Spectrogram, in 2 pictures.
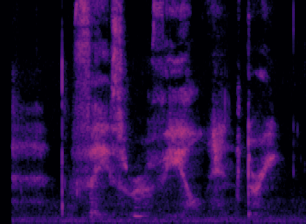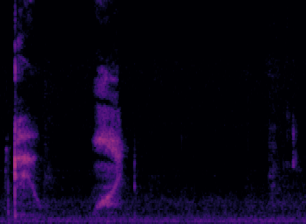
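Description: A girl whispering a few words close to the microphone, with a few light clicks mixed in. The whispering stops about four seconds in.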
